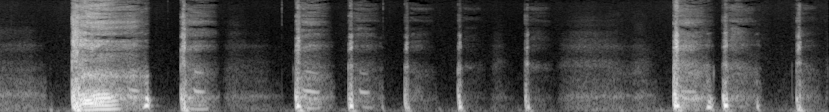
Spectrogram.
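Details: Coughing at midnight: a loud opening cough followed by a run of short, soft, dry coughs, about ten bursts in six seconds, in a quiet room.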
